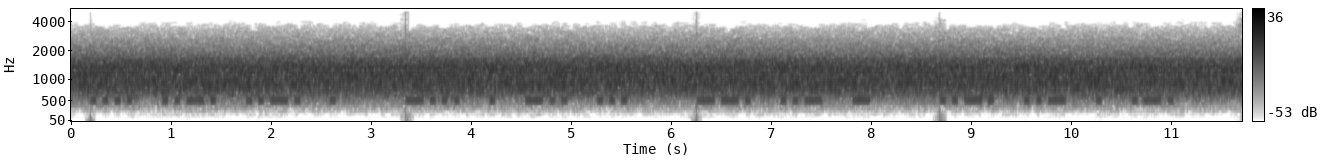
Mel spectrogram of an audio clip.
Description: Morse code, heard as a keyed tone, about 20 wpm, spaced as for 16 wpm, 530 Hz. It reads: HFFE BEDS GUT FUER
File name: daily / 16wpm noise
